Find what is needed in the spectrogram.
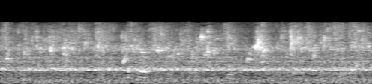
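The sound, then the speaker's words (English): Tap water runs steadily at a sink as hands are washed during kitchen cooking, making a continuous bright hiss with small splashy flutters throughout. “Okay, now I'm done. I'm going to wash my hands.”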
